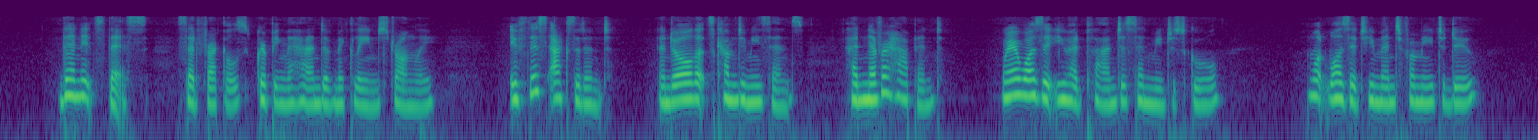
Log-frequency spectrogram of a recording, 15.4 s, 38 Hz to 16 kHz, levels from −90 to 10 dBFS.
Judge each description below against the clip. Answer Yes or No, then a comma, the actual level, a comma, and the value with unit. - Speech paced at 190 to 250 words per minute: No, average, 170 wpm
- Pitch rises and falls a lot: No, average, 3.3 semitones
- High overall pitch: Yes, high, 200 Hz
